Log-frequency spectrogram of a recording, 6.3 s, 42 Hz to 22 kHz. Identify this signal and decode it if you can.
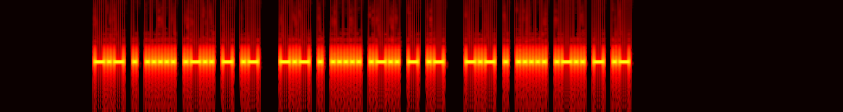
Morse code, heard as a keyed tone, about 50 wpm, 700 Hz. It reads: KE5LTA KE5LTA KE5LTA
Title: USA Call Signs Repeated 3x 50wpm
